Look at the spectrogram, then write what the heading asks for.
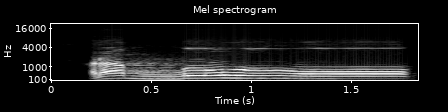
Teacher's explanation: mad silah qasirah pendek ya enggak usah panjang-panjang cukup dua harakat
